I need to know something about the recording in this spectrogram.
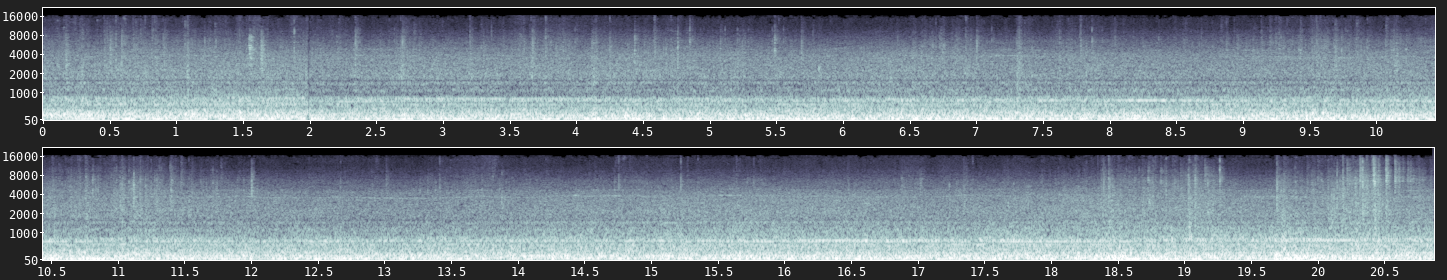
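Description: Steady engine and road noise inside a Mercedes-Benz Travego coach cruising along a country road, with a faint steady whine over the low rumble.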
